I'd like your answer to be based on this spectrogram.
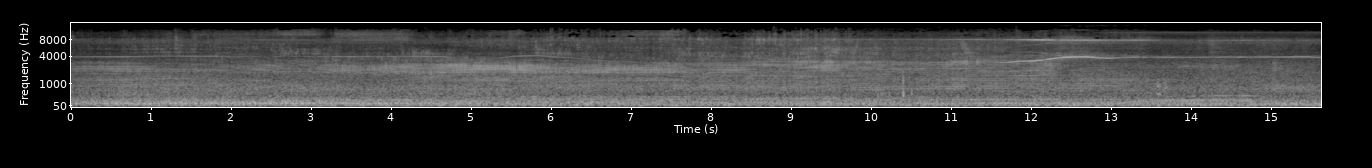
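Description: A GWS Tiger Moth RC model airplane flies over an open field, its small engine giving a steady, moderately distant drone that swells briefly with a higher whine near the end.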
